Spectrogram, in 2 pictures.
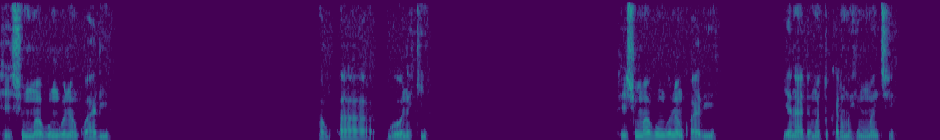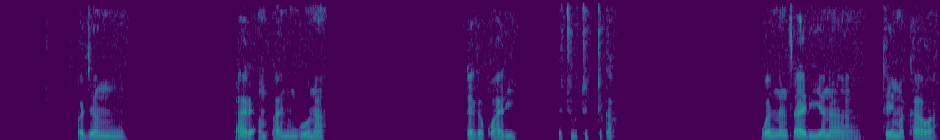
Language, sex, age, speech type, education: Hausa, male, 15-29, spontaneous, primary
